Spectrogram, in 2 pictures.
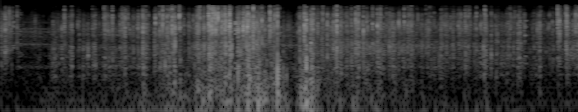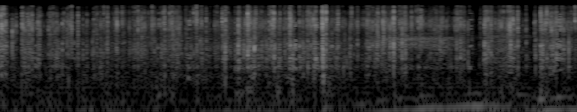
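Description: Plastic packaging crinkling as small bags of diamond-painting drills are handled and put away, with lots of small clicks and rustles, loudest about two to three seconds in.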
